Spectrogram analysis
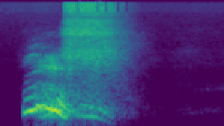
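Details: Morning sneezing fit while still lying in bed: a single short, voiced sneeze with a gasping onset.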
